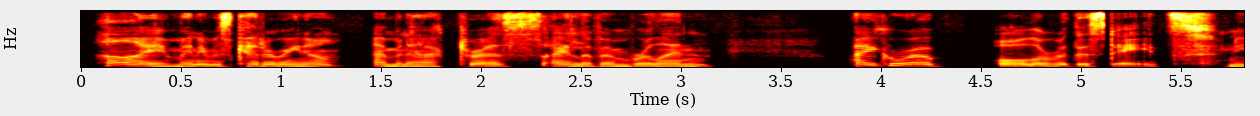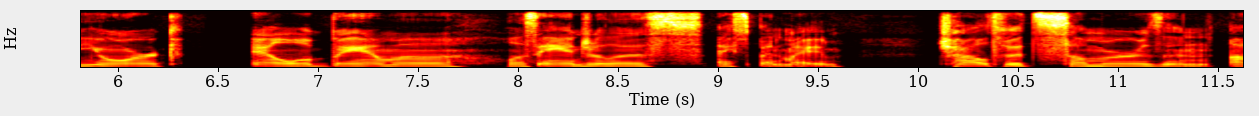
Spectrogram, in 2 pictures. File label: ENG; Vorstellung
